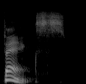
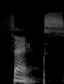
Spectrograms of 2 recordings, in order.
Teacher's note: Olha só, não estou fazendo som com a garganta. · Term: TH sem voz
